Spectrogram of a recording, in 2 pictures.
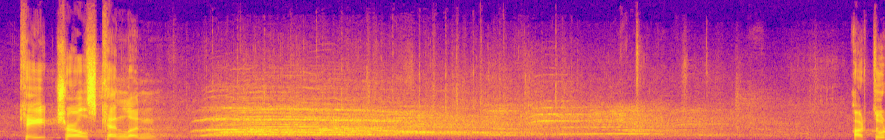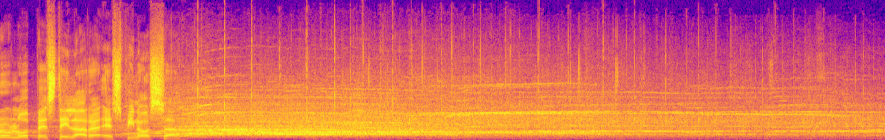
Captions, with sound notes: Kade Charles Kenlon. (audience applauding and cheering) Arturo Lopez de Lara Espinosa. (audience applauding and cheering)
